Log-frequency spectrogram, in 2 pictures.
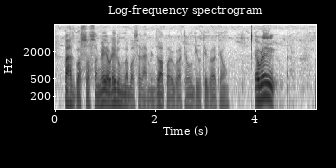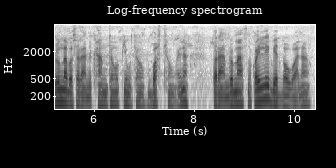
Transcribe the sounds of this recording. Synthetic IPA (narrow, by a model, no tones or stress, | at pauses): pãt͡sbʌrsʌsʌŋɡʌjewɽajɾumːabʌsʌɾʌɦamid͡zʌpʌɾuɡʌrt̪ʰjõw̃ɖiwʈiɡʌrt̪ʰjõw̃ | ewɽaj | rumːabʌsʌɾʌɦamikʰamt̪ʰjow̃piw̃t̪ʰjow̃bʌst̪ʰjow̃ɦʌ̰jnʌ | t̪ʌɾʌɦamromãt͡sʰmakʌilebed̪̚bʱʌwbʱʌenʌ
